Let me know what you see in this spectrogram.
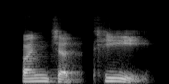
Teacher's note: पंच, चा में छोटा आ, अत्थी का आ, दो छोटे आ मिलकर बड़ा आ हुआ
